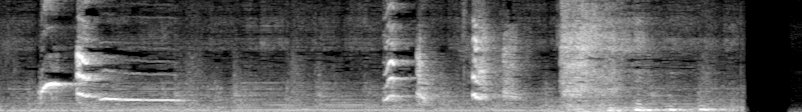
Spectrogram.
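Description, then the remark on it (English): A parakeet held up to a mirror lets out a burst of shrill squeaks and harsh, word-like squawks that resemble a swear word, in a few quick bursts, with a steady low hum underneath and no human voices. “Cussing Parakeet”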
